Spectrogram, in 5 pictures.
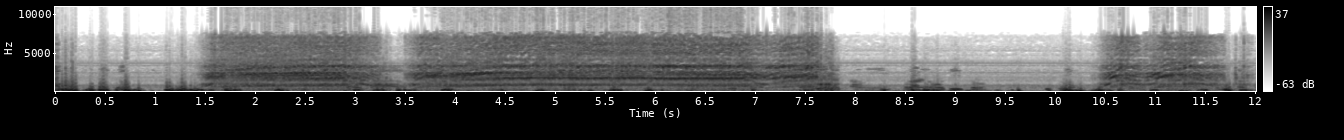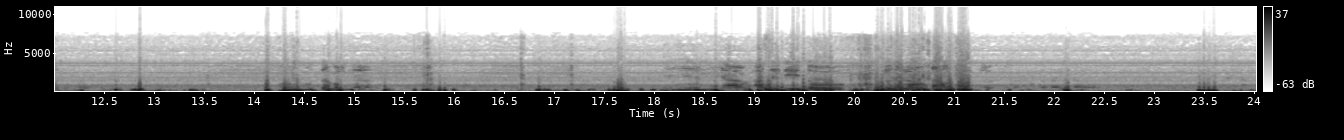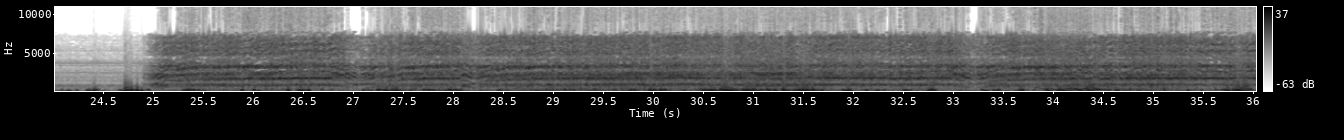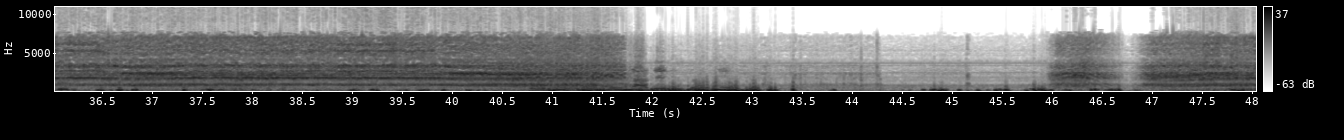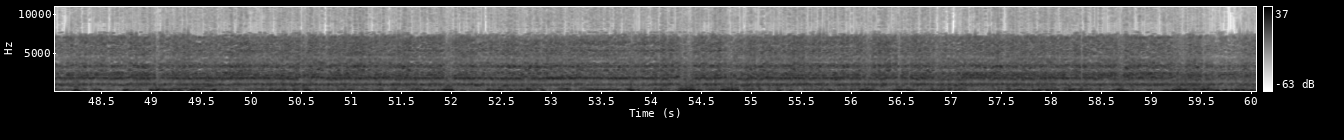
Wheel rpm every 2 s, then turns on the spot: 50, 140, 220, 120, 0, 70, 0, 0, 0, 0, 10, 0, 100, 190, 210, 220, 210, 230, 230, 230, 170, 10, 0, 130, 230, 230, 230, 230, 230, 190.
20-22 42-44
